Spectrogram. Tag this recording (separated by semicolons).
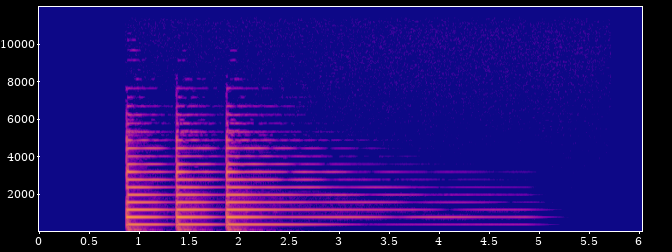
piano; g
